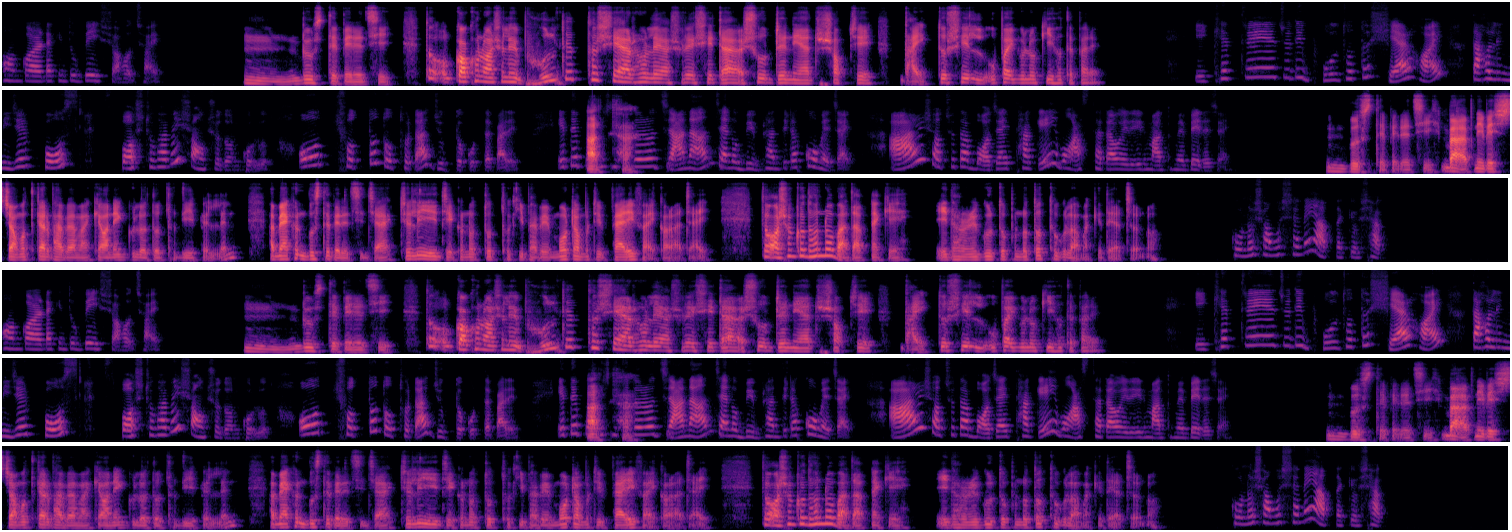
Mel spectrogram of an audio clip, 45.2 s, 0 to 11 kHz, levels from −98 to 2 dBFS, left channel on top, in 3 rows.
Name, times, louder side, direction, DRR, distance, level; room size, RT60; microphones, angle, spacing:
voice 1, 0.0-1.5 11.9-14.4 14.7-15.7 16.3-17.7 18.0-19.7 20.0-20.2 20.6-21.1 21.4-23.5 23.9-27.3 42.5-43.9, right 3 dB, 15° right, 0.4 m, -49 dB
voice 2, 2.4-11.0 20.9-21.4 28.3-39.2 39.5-41.7, left 5 dB, 45° left, 0.5 m, -36 dB
2.8 x 2.6 x 2.5 m
head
